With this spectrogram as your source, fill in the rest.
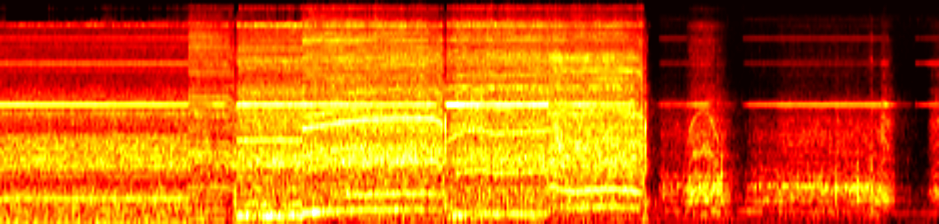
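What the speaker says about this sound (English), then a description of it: "we're gonna put a drill bit in it first just because I do not wanna crack the wood" A power drill bores holes into wood for a European skull trophy mount, its motor whining steadily at shifting pitches in several long runs, close and loud, before slowing and stopping.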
